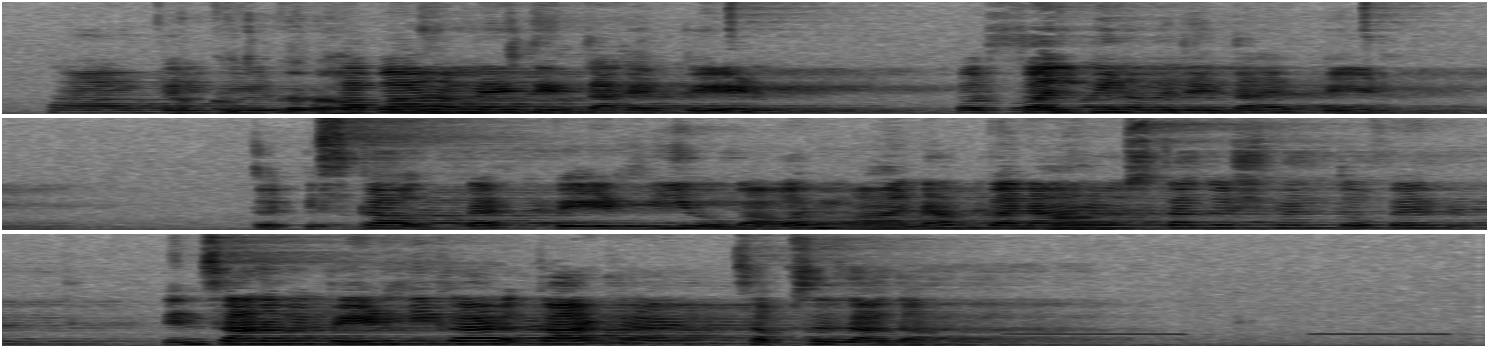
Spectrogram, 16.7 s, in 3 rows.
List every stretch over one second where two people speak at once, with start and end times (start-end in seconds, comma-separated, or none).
0.6-2.2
